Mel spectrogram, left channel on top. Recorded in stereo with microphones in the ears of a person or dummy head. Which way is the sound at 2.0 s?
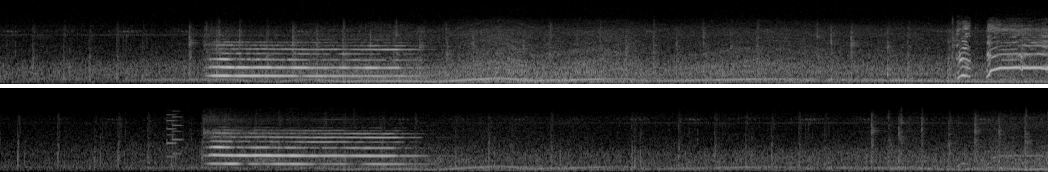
50° right (ahead or behind).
